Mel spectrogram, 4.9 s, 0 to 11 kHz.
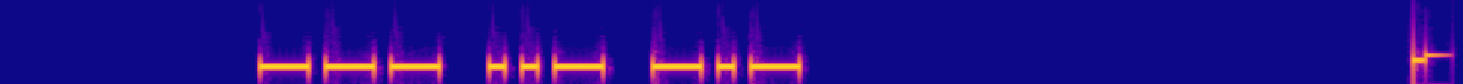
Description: Morse code, heard as a keyed tone, about 22 wpm, 700 Hz. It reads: OUK
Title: USA Call Sign Postfixes - 3 Letters 22wpm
